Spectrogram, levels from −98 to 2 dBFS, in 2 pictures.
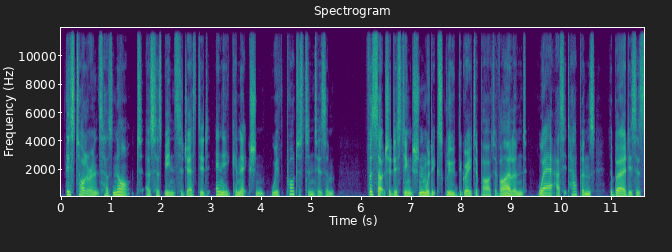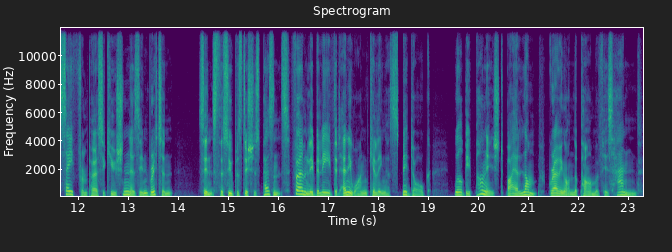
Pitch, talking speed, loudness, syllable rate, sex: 135 Hz, 155 wpm, -21 LUFS, 4.9 syllables/s, female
